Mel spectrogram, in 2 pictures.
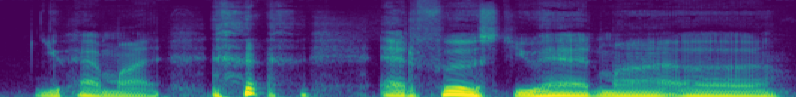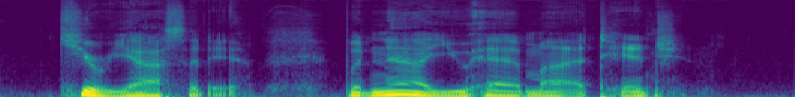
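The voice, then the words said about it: Put-on Southern accent. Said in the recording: “this is my attempt at Leonardo DiCaprio's Southern accent, ... you be the judge.”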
